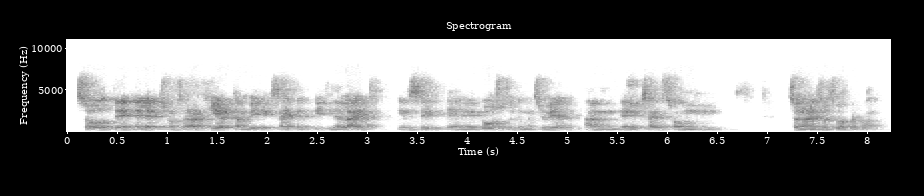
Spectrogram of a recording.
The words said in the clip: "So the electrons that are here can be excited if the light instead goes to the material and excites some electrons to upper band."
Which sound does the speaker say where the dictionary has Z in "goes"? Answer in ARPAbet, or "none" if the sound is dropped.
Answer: S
